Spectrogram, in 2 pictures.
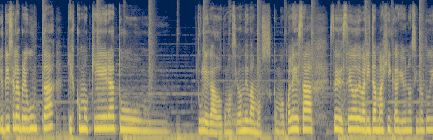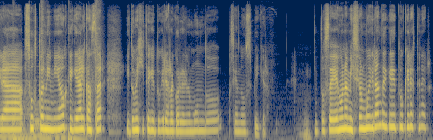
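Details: Adult woman speaking; typical speech.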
